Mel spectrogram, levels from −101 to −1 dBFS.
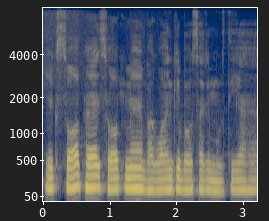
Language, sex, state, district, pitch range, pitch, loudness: Hindi, male, Chhattisgarh, Bilaspur, 115-130 Hz, 120 Hz, -25 LUFS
